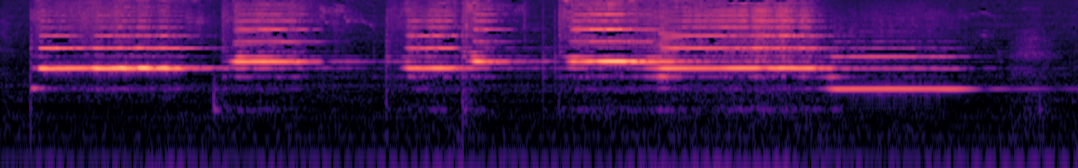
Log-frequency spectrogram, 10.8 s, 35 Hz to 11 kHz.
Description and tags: Flute Play C - 12
Recording of a Flute improvising with the note C
Acoustic, Flute, Instruments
